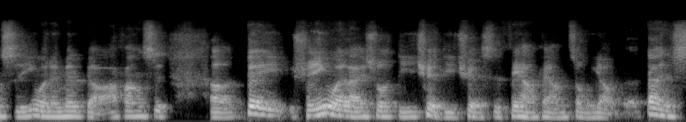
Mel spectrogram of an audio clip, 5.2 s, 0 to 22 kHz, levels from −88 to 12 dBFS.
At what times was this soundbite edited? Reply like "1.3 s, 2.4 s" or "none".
none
